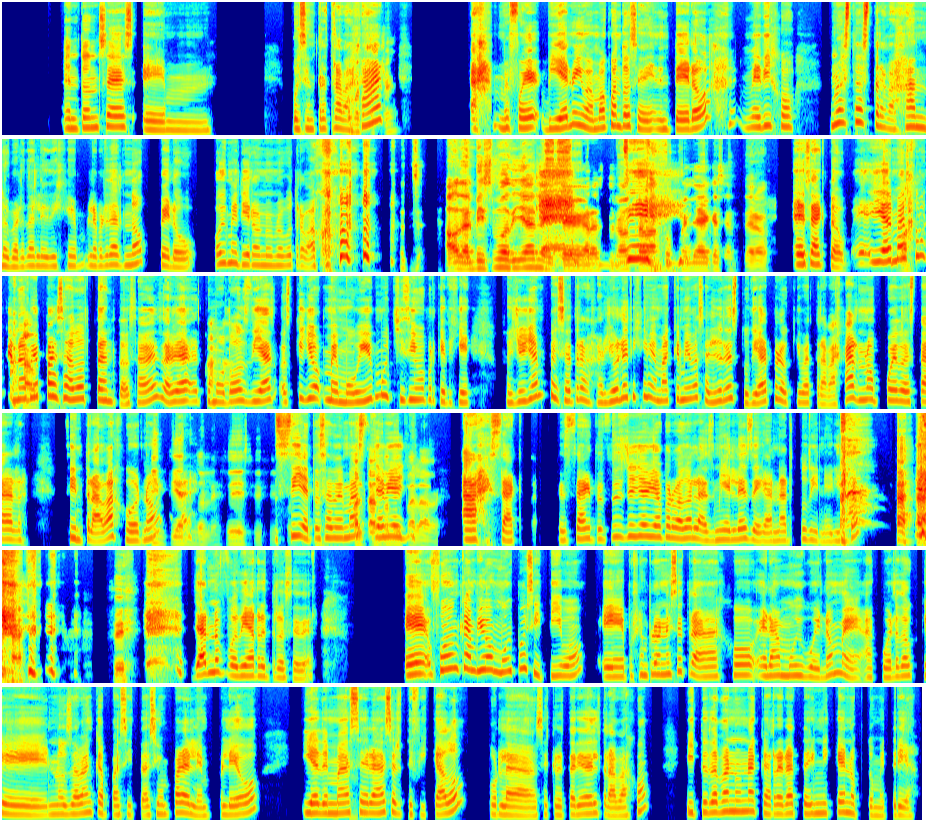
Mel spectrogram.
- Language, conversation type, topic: Spanish, podcast, ¿Cuál fue tu primer trabajo y qué aprendiste ahí?
- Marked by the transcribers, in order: chuckle; put-on voice: "¿No estás trabajando, verdad?"; laugh; laughing while speaking: "Sí"; other noise; laughing while speaking: "Guau"; laugh; laugh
